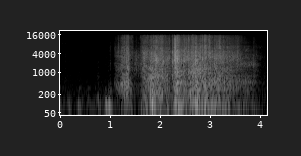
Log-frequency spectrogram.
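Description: Thin protective packing sheet crinkling and rustling as it is pulled off a laptop's keyboard. It starts about a second in and lasts nearly three seconds.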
